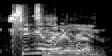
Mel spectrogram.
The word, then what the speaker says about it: simulacrum: Google says simulacrum. That's what I said.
